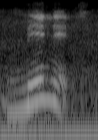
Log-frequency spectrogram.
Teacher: Cái âm N đứng chính giữa hai cái nguyên âm, mình sẽ share nó, mình sẽ đọc với cái âm trước và nghĩa là đọc cái âm N hai lần.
